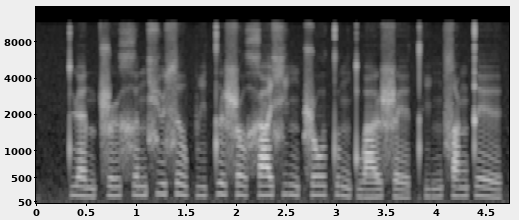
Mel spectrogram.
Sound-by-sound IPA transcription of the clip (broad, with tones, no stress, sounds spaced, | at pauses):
t̪ ɥ ɛ˨˩ n ʈ͡ʂ ɻ̩˧˥ x ə˧˥ n ɕ y˥ s ɹ̩˥˩ p i˧˥ t̪ i˥˧ ʂ ɤ˥˩ x ä˥ ɕ i˥˩ ŋ ʈ͡ʂ o˥ ʊ̯ t̪ ʊ˥˩ ŋ t̪ w a˧˥ ɪ̯ ʂ e˨˩ ɪ̯ t̪ʰ i˧˥ ŋ s ɑ˥ ŋ t̪ e˥˩ ɪ̯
